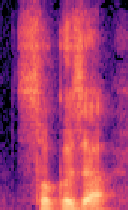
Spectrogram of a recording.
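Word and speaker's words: 即座: 그러면 좌석이 되겠는데 좌석에 좌자를 썼으니까 발음은 소끄자.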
